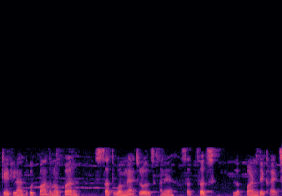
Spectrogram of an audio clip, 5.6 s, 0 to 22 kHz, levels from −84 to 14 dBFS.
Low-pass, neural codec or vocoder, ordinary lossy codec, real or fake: 5.4 kHz; none; MP3, 48 kbps; real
